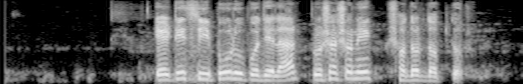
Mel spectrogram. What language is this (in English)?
Bangla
